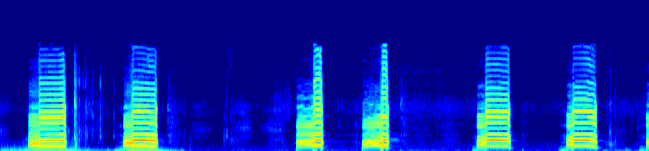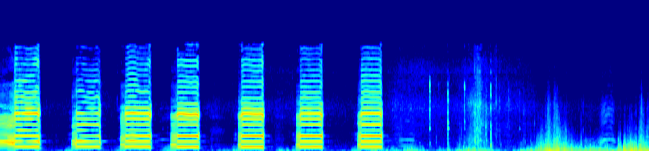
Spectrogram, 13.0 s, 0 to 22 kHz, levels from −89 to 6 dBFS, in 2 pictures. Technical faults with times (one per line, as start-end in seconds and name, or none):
none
